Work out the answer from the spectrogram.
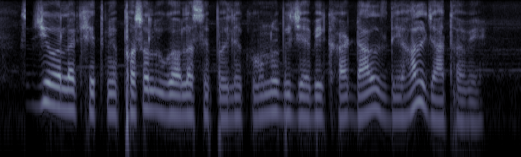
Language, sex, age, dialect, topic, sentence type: Bhojpuri, male, 25-30, Northern, agriculture, statement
